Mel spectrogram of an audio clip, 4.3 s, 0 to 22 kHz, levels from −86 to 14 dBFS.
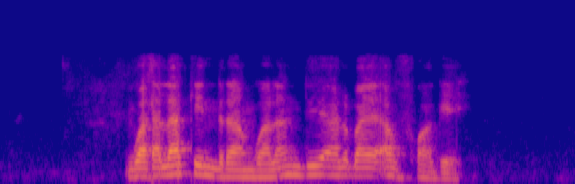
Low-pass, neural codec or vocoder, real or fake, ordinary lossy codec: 7.2 kHz; none; real; Opus, 16 kbps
